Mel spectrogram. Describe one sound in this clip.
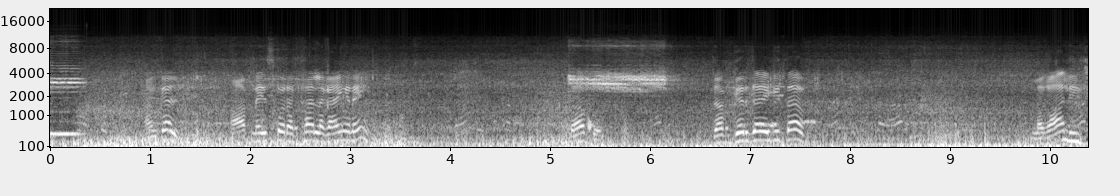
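A middle-aged man talks loudly over the engine and wind.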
